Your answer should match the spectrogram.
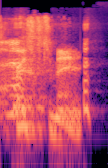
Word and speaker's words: Christman: I mean, it sounds so holier that way. Man of Christ. But yes, Christman.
